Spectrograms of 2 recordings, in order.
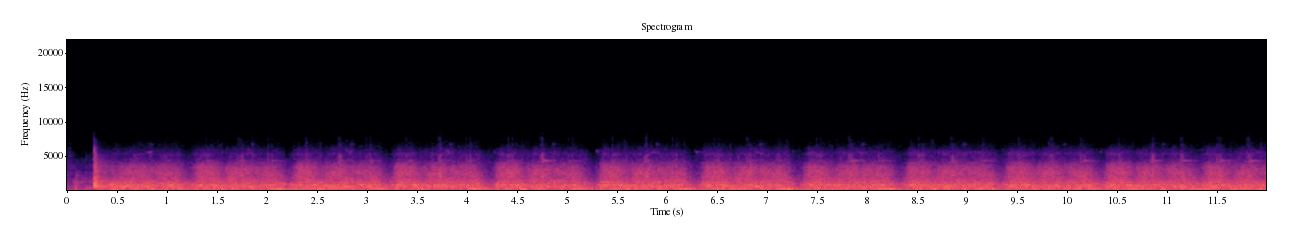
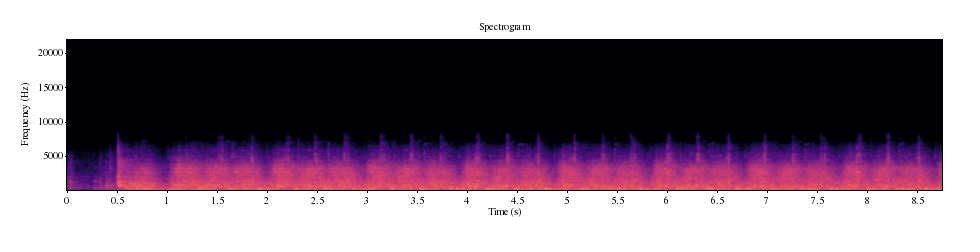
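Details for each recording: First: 1959 Fordson Dexta with a 3-cylinder Perkins diesel, sat about six months, cold, on a small battery, started with ether after a very hard start: it catches and settles into a steady, even chug about once a second. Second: 1959 Fordson Dexta 3-cylinder Perkins diesel, sat about 6 months, very cold, small battery, ether used, glow plug not heating: slow labored even cranking about three beats a second, never firing; insufficient cranking amps suspected.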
